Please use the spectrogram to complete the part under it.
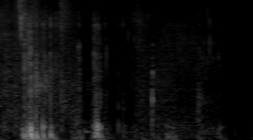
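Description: Crisp crunching as a crunchy peanut mix from a discounter is chewed, the peanuts coated in a crunchy batter. A few irregular, faint bites crackle, strongest early on, then soften and stop shortly before the end.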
